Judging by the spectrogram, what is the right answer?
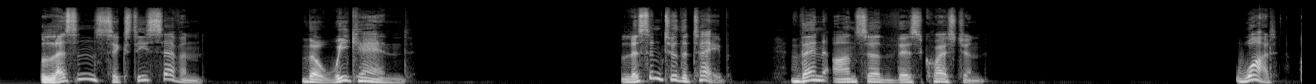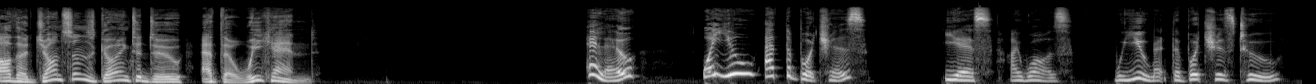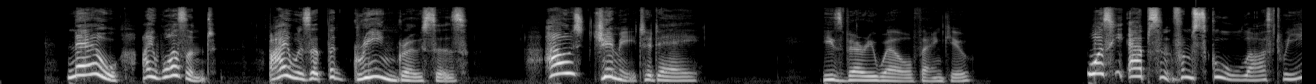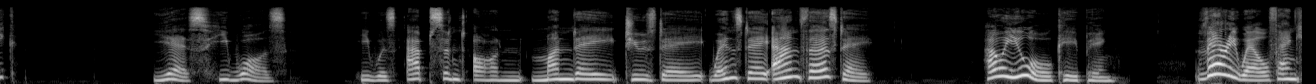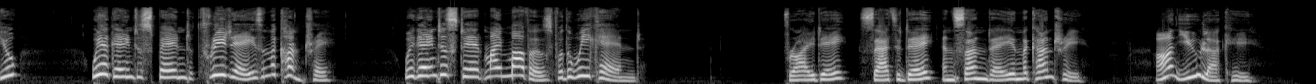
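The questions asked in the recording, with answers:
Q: What are the Johnsons going to do at the weekend?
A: Spend three days in the country at Mrs. Johnson's mother's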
